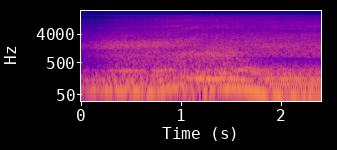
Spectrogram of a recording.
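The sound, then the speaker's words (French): A big car engine revs loudly, its deep rumble rising and shifting in pitch as the vehicle roars past, with no voices. “Eh les gars, c'était pas le mari de Carole au volant de cette grosse bagnole.”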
